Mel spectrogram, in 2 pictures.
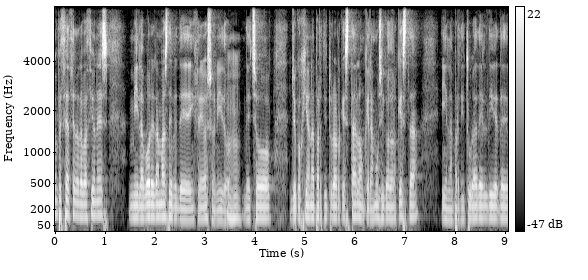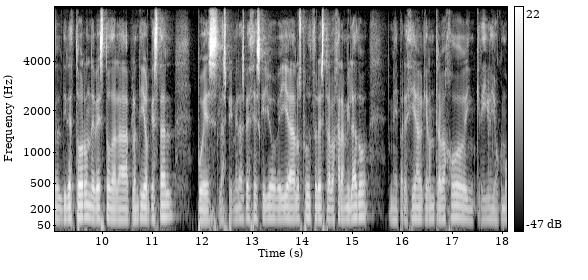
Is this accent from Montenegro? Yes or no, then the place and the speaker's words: no; Avilés, Asturias, Spain; Yo soy de Avilés de toda la vida, pero sí, vivo en Piedras Blancas, sí.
